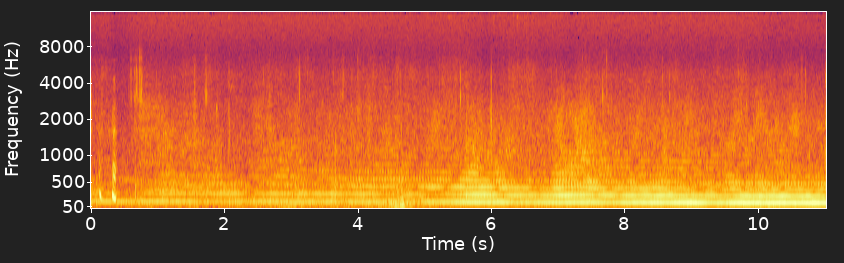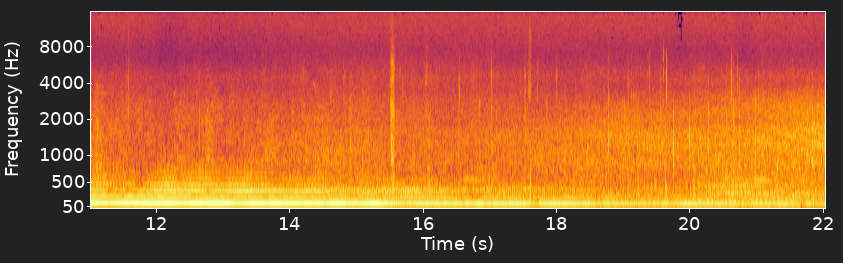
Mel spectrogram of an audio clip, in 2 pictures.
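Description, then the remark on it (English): A small propeller plane, a light aircraft heading west toward the mountains on a morning, drones steadily overhead, its engine hum loud and sustained, the pitch sinking gradually as it passes and moves away. No one speaks. “Light aircraft heading west toward the mountains.”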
